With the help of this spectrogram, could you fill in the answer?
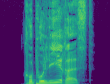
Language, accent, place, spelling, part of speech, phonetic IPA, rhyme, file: German, Germany, Berlin, kopulierest, verb, [ˌkopuˈliːʁəst], -iːʁəst, De-kopulierest.ogg
- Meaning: second-person singular subjunctive I of kopulieren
